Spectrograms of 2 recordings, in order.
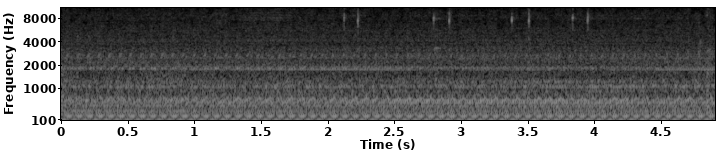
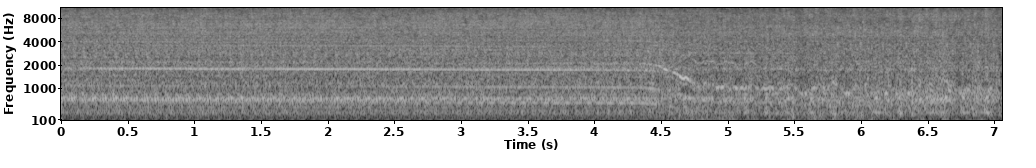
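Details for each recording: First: Subaru with four ignition coils that barely runs with alternator connected, started with alternator unplugged: even, steady idle with regular low pulse, no misses, stumbles or knocks; normal idle. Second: Subaru that barely runs with the alternator connected and runs well with it unhooked, after a compression check and leak-down test passed and a junkyard ECU was fitted: steady high whine drops in pitch midway and turns rough; fault not pinned down.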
